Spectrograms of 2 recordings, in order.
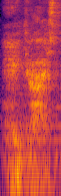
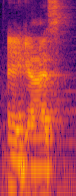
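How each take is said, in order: First: It is said in a Batman impression voice. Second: It is said in his normal voice.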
